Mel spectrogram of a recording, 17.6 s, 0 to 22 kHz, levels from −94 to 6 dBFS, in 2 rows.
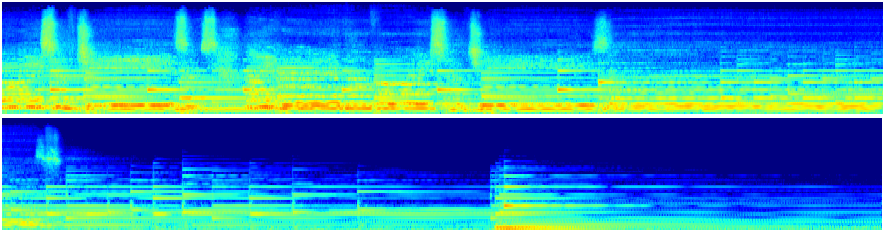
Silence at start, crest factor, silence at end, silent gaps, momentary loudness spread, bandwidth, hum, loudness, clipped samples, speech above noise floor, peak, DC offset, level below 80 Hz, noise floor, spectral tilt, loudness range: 0 s; 18 dB; 0.15 s; none; 21 LU; 16.5 kHz; none; -25 LUFS; under 0.1%; 28 dB; -8 dBFS; under 0.1%; -44 dBFS; -50 dBFS; -5.5 dB/octave; 16 LU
